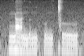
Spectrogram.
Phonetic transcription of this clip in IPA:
ŋ a ŋ ɯ ŋ kʷ e ŋ ǀ u

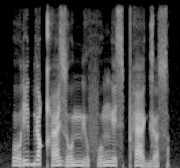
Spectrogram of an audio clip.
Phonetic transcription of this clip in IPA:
o˧˩˧ ɾ i˦ bʲ o˦ qʰ e˨˥ z o˩˧ mʲ o˧˩˧ f o˩˧ ŋ e˩˧ s pʰ æ˥˩ ɡʲ ɒ˧˩˧ s

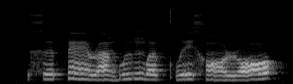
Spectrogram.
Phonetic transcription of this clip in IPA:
x ɘ θ ɛ̃ ɹ ã ɡʷ ɨ ŋʷ ɜ kʷʼ e x ɔ̃ ɹ ɔ

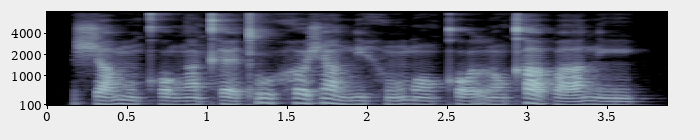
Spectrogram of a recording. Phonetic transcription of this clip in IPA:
ʃ a˨˩˦ m ũ˨˩ kʰ ɔ˨˩ ŋ ã˨˩ kʰ ɛ˨˩˦ tʼ u˥˨ h ɤ˥˨ ʃ ã˥˨ n i˨˩ h ũ˨˩˦ ɓ ɔ̃˨˩ kʰ ɔ˨˩˦ r ɔ̃˨˩˦ kʰ a˥˨ p a˨˩˦ n ĩ˨˩

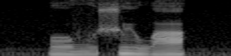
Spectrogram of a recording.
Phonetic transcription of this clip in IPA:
o v u ʃ y w a

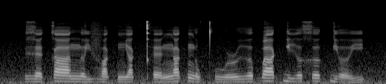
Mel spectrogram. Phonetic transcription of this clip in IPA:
ɣ ɛ˨˩˦ k aː˧ n ə˨˩˦ j v a˨˩ k̚ ɲ a˨˩ k̚ t̪ʰ ɛ˨˩˨ ŋ a˦˥ k̚ ŋ ə˨˩˨ w t̪ʰ u˨˩ ɹ ɨ˧˥ ə̯ ɓ a˦˥ k̚ j i˧˥ ə̯ x əː˦˥ k̚ j ə˨˩˦ j

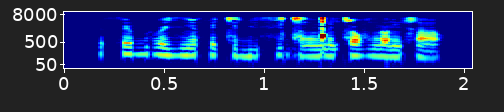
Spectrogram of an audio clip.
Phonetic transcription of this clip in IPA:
θ ɪ b β ø vʲ ɑ̃ θ i t͡s ə bʲ ɐ fʲ ə d͡z ɑ ŋ͡ǃ ĩ t͡s ɔ v n ɔ ɾ ĩ x ã

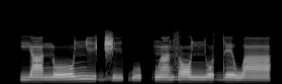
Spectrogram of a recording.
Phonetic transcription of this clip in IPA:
j a˨ n oː˨˦ ɲ i˦˨ d͡ʒ i˨ ɓ u˨ kʷ ã˦ z ɔ˦ ɲ o˦ d e˦ w aː˦

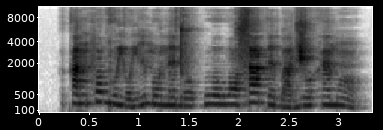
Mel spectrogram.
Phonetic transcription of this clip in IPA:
k a˧ ɾ ũ˧ f ɔ˦ ɡ u˧ j o˨ j i˨˦ m o˧ n e˦ d o˦ | w o˧ w ɔ˧ s a˦ k e˧ b a˨ d͡ʒ o˧ h ɛ̃˦ b ɔ̃˦˨

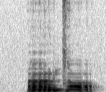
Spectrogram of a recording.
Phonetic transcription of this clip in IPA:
ã ə̯ n z ɑ̃

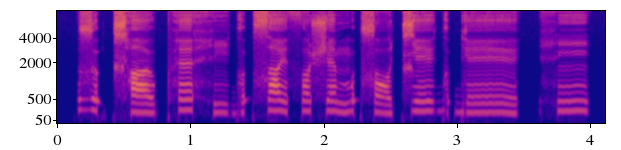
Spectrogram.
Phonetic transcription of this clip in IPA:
z ʊ˦ ʔ t͡ɕʰ a˨ ʊ̯ pʰ ɛ˦ h i˨ ɡ ʊ˦ ʔ sʰ a˦˨ ɪ̯ θ ɔ˦˨ ʃ ɛ˦˨ m ʊ˦ ʔ sʰ ɔ˨ t͡ɕ e˦ ɪ̯ ɡ ʊ˦ ʔ ɡ e˦ ɪ̯ | h ĩ˦

